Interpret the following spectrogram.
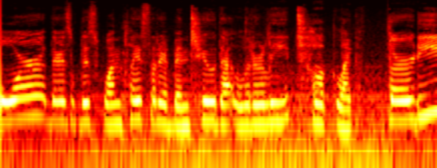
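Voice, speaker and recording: With light background noise but a dry sound with no echo, a woman speaks at a moderate pace in a high pitch with fairly even intonation. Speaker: delivery driver vlogger. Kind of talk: casual vlog chat. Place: car. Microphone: phone near.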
